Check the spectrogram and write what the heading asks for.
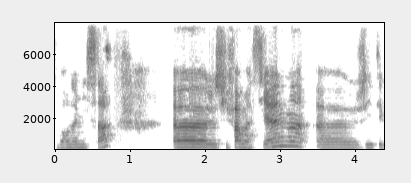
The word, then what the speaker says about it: Bornemisza: Donc moi, j'ai un nom un peu qui a l'air compliqué comme ça, mais en fait ça se prononce Bornemissa.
